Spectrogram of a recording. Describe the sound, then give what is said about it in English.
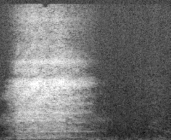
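A slow, deep breath in, a soft airy hiss lasting about a second that gradually fades, followed by near silence and a short sharp sound at the very end. “Deep breath in. And sigh it out. And one more deep breath in.”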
